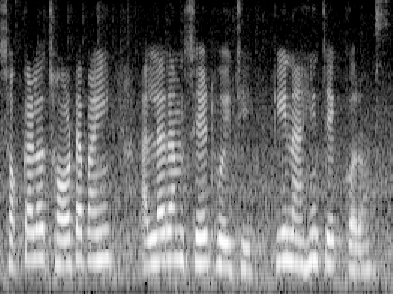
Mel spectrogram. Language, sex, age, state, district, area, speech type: Odia, female, 30-45, Odisha, Nayagarh, rural, read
